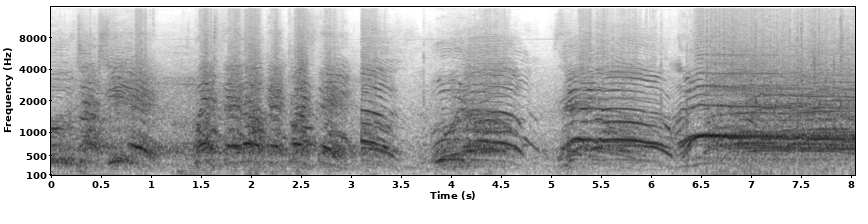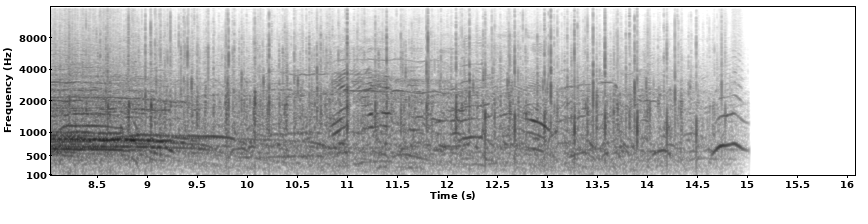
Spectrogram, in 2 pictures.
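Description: A crowd chants and cheers together outdoors.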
